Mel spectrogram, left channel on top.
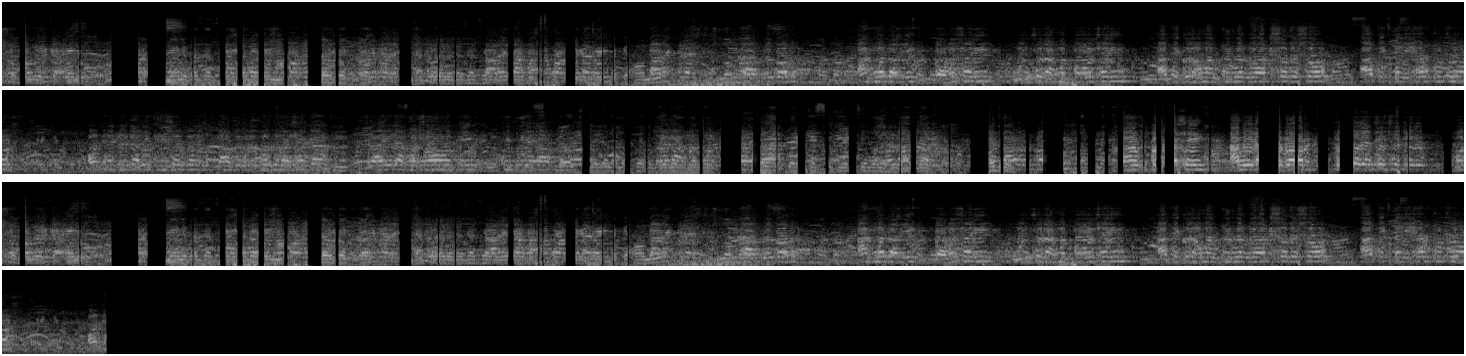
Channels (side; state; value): right; drops out; at 15.7 s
